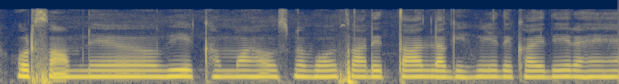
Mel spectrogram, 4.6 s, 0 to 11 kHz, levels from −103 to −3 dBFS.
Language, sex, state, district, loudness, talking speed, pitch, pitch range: Hindi, female, Bihar, Madhepura, -17 LUFS, 205 wpm, 205 Hz, 205-210 Hz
